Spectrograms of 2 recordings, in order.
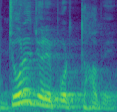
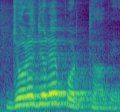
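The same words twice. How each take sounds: First: Said in the usual way. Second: Louder, brisk and insistent; loud reading. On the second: Shown as a demonstration. Teacher tells students how to read, loud and brisk. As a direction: push the words out loudly.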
